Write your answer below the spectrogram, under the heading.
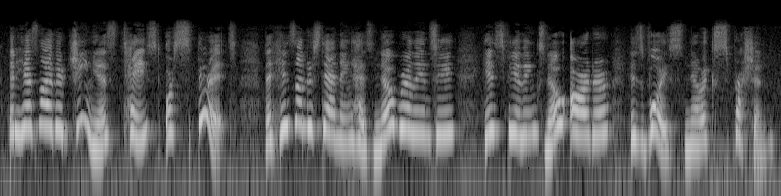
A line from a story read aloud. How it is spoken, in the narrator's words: cried Marianne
